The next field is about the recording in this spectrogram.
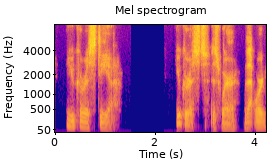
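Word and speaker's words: εὐχαριστία: look shall we eucharistia I'm sorry eucharistia was the proper way to pronounce that eucharistia Eucharist is where that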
